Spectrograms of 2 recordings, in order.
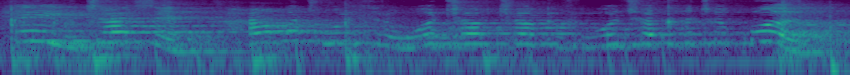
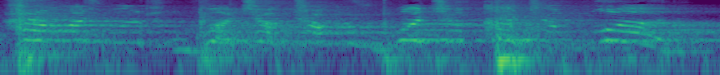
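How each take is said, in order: First: It is said in a very curious tone. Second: It is said in a very angry tone.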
